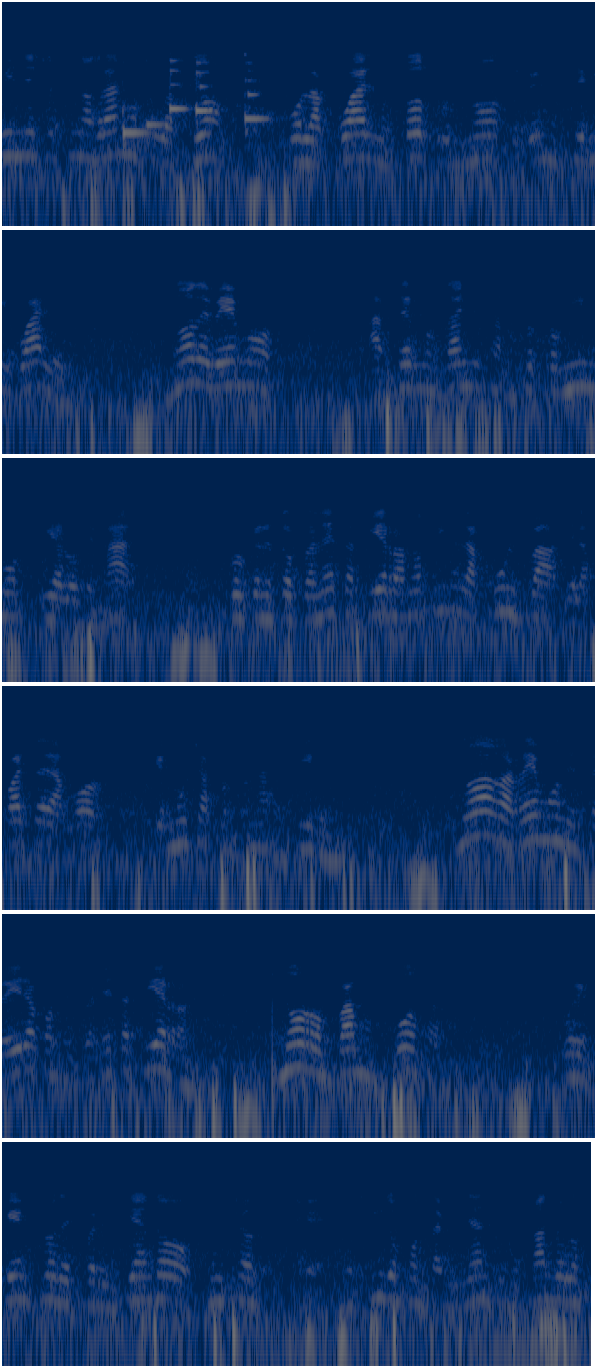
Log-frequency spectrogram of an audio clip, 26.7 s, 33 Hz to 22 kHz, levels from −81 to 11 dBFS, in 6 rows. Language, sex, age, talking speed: Spanish, female, 40-59, 135 wpm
